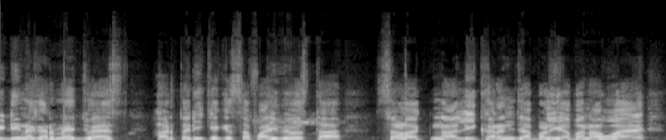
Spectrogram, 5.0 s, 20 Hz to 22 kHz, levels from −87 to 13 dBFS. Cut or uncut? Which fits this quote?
uncut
